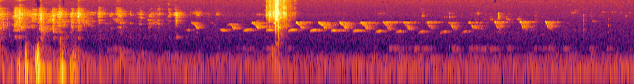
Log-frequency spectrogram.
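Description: A songbird singing a fast, even series of repeated chirps, about four a second, over a steady low outdoor rumble. A few heavy low thumps come in the first second, and a single sharp click about halfway.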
